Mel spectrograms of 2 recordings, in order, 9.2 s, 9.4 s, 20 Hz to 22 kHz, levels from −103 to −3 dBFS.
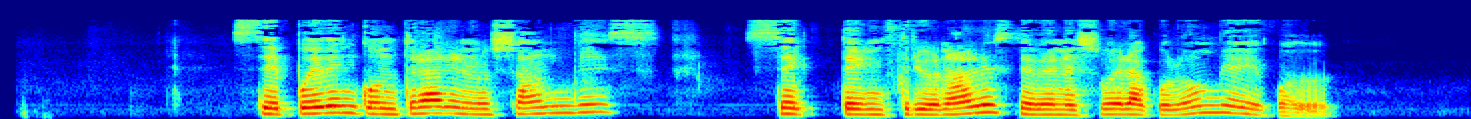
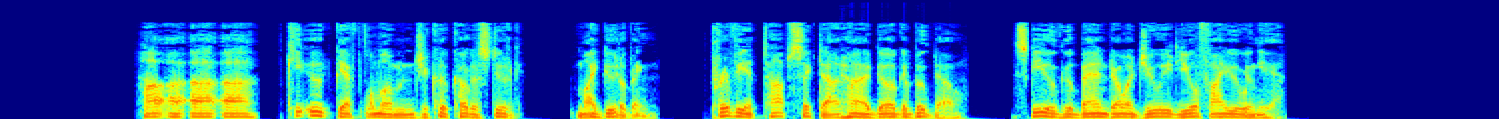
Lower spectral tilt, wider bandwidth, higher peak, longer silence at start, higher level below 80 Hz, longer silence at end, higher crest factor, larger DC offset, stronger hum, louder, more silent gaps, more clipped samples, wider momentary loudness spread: about the same, -5.5 dB/octave vs -6 dB/octave; about the same, 11.5 kHz vs 10.5 kHz; first, -2 dBFS vs -10 dBFS; first, 1.45 s vs 0.85 s; second, -74 dBFS vs -48 dBFS; second, 0.9 s vs 1.35 s; about the same, 18 dB vs 18 dB; neither; neither; first, -18 LUFS vs -26 LUFS; second, none vs 3.43-3.55 s, 4.20-4.40 s; neither; first, 11 LU vs 7 LU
